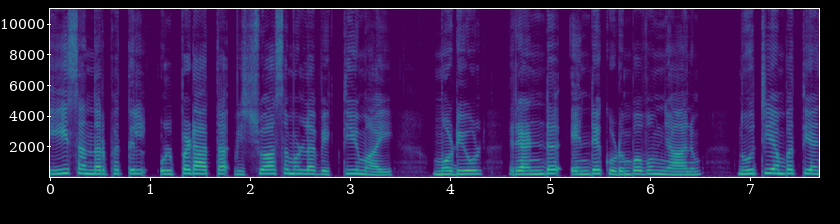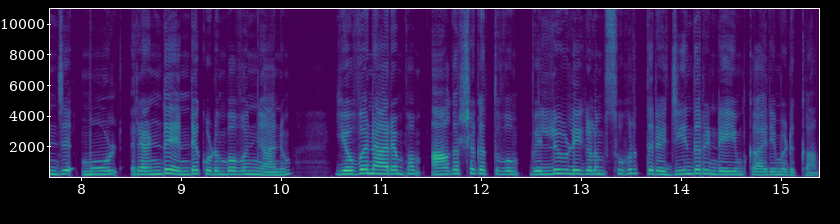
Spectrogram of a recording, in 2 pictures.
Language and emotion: Malayalam, neutral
